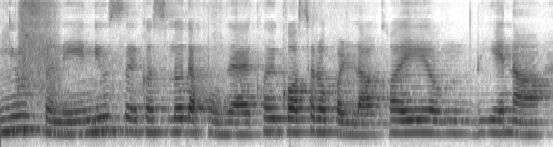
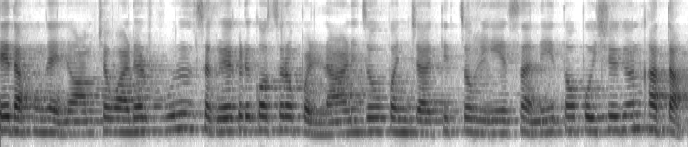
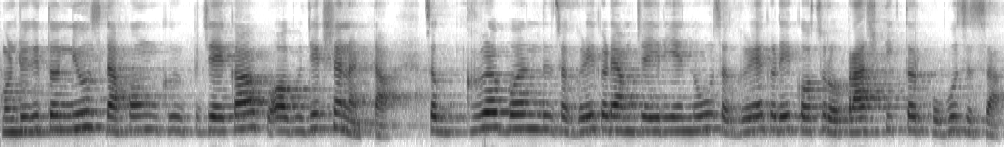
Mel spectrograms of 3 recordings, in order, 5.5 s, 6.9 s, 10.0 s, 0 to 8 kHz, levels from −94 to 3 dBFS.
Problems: constant background noise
